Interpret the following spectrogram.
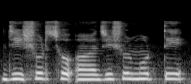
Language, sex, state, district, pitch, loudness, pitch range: Bengali, female, Tripura, West Tripura, 250 Hz, -12 LUFS, 240-255 Hz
